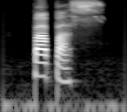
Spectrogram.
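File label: potatoes, Spanish, female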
